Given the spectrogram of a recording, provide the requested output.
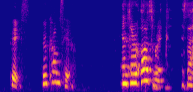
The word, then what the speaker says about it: Osric: Enter Osric. Is that how you say it? Osric?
